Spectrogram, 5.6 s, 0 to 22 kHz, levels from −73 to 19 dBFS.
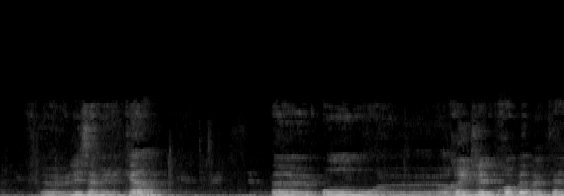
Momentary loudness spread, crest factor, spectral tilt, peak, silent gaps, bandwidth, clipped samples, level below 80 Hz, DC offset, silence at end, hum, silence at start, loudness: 12 LU; 16 dB; -9 dB/octave; -2 dBFS; none; 10.5 kHz; under 0.1%; -34 dBFS; under 0.1%; 0 s; none; 0 s; -19 LUFS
